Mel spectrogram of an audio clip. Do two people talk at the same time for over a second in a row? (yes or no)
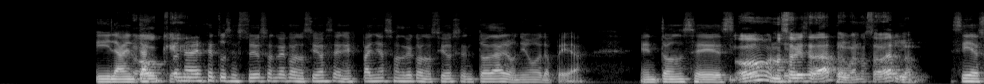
yes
